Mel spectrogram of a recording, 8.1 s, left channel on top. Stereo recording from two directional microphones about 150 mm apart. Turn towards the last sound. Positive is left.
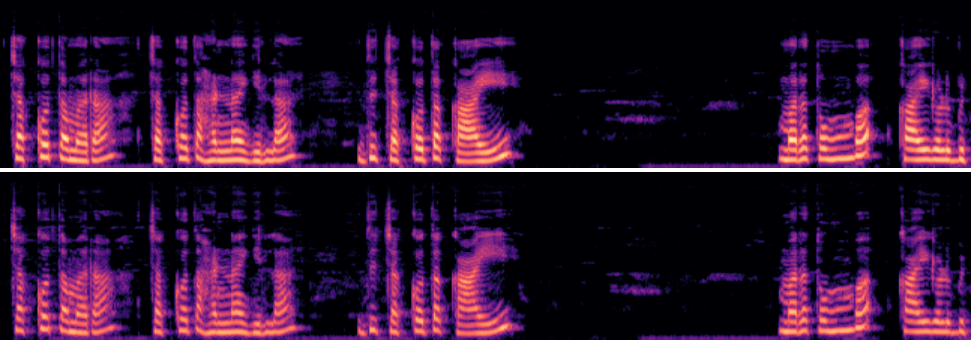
turn(degrees=15)  # may be behind; listen again after turning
